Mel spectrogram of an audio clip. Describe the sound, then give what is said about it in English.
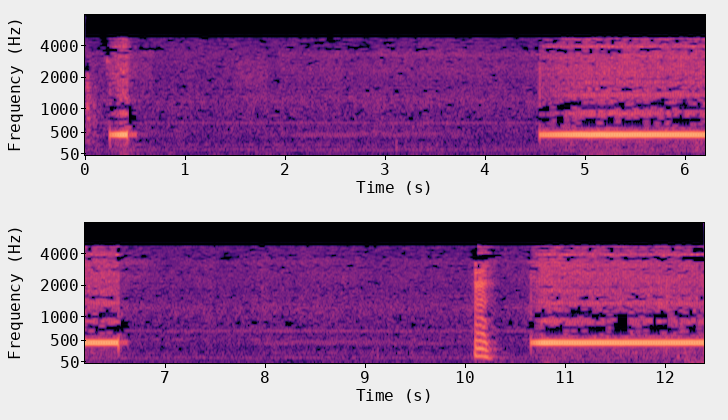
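Telephone tones as a special code is dialed: a short beep, then a long steady tone of about two seconds, a quiet stretch, another short beep, and a second long tone, over faint line hiss. “Now we dial a special code, and let's hear it.”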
